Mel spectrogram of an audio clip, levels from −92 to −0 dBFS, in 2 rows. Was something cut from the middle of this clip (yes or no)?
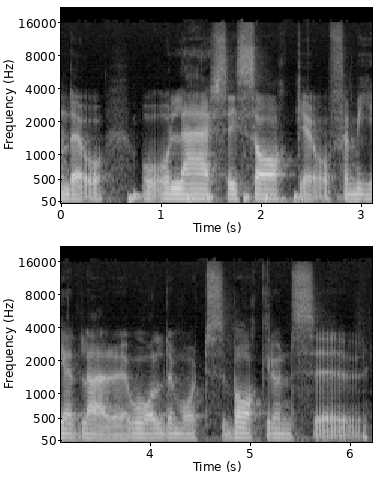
no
